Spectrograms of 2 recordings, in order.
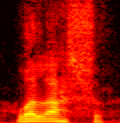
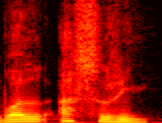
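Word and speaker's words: والعصرِ: Wal Asr. Have you ever noted down what is written there? It's called Wal Asri. It's majroor.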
